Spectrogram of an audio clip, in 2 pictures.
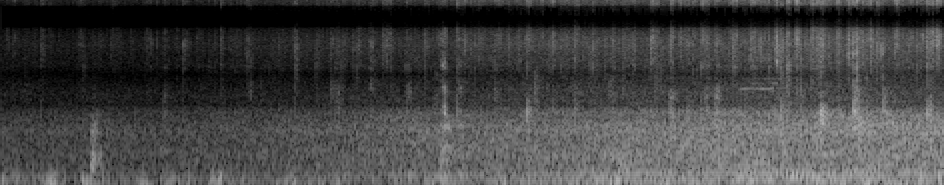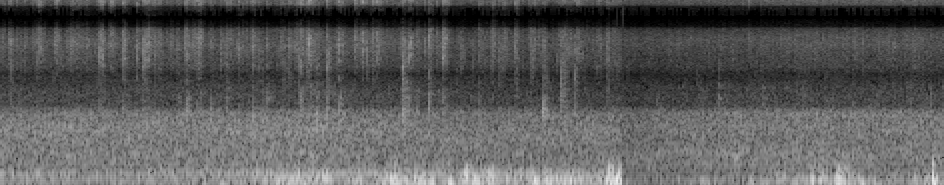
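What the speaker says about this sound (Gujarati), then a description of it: "વરસાદ વધી ગયો છે પહેલાં કરતાં પવન સાથે જોઈ શકો છો" Steady unseasonal rain in Gujarat hisses and patters, growing heavier and louder over time, with gusts of wind swelling through the downpour.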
